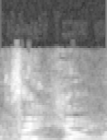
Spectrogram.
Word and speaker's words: feijão: A gente engole o I, né? Em muitas regiões, a vogal I, quando está com outra, desaparece.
